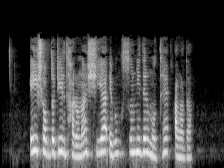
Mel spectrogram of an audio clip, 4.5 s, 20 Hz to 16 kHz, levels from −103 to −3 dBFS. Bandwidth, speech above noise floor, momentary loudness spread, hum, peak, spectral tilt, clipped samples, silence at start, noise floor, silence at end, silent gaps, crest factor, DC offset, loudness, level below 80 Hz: 7.8 kHz; 54 dB; 7 LU; none; -2 dBFS; -4 dB/octave; under 0.1%; 0.6 s; -71 dBFS; 0.65 s; none; 16 dB; under 0.1%; -17 LUFS; -62 dBFS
